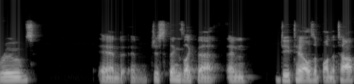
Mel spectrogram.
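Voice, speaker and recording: Against a quiet background, a man talks at a fairly slow pace in a relaxed tone that is dark and mellow. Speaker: Minecraft gameplay creator. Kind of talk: casual gameplay commentary. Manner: slow, relaxed.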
